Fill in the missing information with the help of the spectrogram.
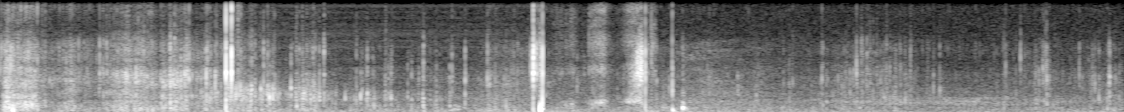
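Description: Rustling with scattered clicks and knocks of someone rummaging through objects by hand, the sharpest click a little under three seconds in.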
